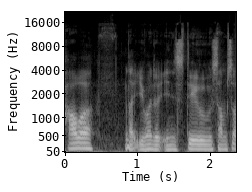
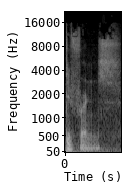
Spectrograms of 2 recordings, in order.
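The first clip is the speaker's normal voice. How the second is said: word difference heavily stressed, leaned on hard; 4 semitones higher, 7 dB quieter than usual. Demonstrating how a speaker delivers a speech line, stress on 'difference'. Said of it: "his emphasis on difference".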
